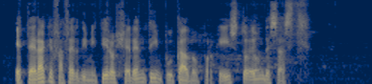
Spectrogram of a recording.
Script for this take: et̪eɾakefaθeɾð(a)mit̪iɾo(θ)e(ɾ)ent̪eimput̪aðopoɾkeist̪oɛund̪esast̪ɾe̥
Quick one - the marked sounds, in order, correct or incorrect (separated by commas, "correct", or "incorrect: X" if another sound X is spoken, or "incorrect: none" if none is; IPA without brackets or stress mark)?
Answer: incorrect: i, incorrect: ʃ, correct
